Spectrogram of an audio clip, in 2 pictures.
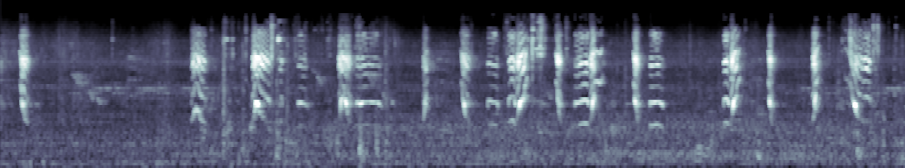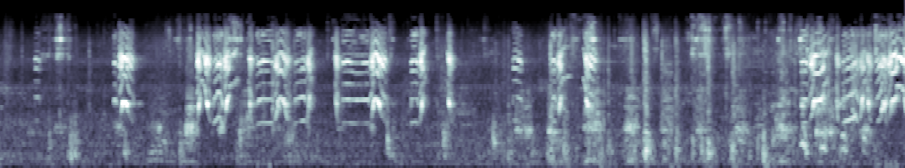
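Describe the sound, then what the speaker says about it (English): A squeaky dog toy squeals in rapid, irregular bursts as a dog plays with it, loud and close, with brief pauses between clusters of squeaks and no talk over it. "That squeaky thing is just... That is a heck of a squeak."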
